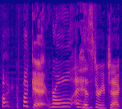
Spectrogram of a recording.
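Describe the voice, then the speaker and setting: A woman's voice: high-pitched, big pitch swings, measured pace, faint music behind. A woman narrating as game master in a tabletop game, chatty and loosely improvised, with plenty of fillers.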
